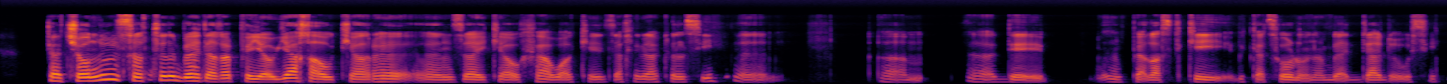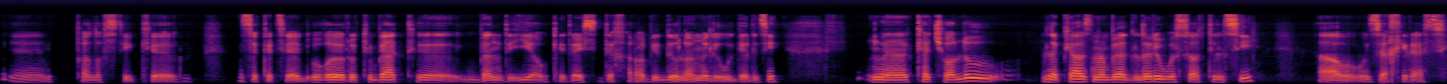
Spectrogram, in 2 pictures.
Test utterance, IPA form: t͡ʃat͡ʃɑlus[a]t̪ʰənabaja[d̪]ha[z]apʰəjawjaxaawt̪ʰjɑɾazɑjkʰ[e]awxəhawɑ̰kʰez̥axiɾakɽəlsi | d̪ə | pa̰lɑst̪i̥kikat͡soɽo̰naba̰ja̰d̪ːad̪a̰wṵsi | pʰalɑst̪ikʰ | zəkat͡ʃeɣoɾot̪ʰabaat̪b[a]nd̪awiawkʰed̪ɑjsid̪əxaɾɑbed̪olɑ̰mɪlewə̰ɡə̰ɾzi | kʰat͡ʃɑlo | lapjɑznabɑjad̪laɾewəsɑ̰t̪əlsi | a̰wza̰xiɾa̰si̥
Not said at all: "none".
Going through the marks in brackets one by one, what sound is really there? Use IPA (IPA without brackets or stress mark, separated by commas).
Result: ɑ, d̪, ɣ, e, a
